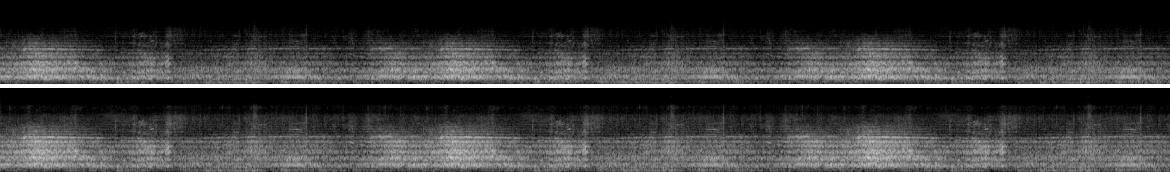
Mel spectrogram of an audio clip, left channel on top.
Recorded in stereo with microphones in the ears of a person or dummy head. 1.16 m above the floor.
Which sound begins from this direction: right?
An aircraft, at 0.0 s.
